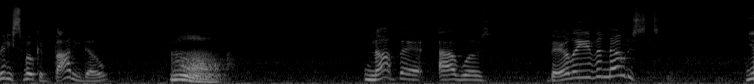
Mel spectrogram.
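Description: A young woman speaks casually and teasingly, close by.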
